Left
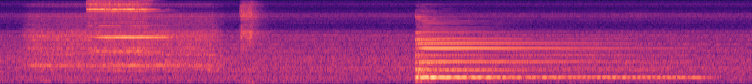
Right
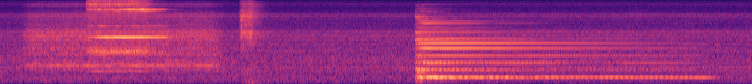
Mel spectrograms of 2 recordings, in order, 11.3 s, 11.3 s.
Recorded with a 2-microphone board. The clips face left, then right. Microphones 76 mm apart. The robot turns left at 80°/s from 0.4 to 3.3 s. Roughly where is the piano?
Left.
